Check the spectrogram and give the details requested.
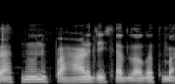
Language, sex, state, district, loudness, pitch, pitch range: Bhojpuri, male, Jharkhand, Palamu, -20 LUFS, 105 Hz, 105-110 Hz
